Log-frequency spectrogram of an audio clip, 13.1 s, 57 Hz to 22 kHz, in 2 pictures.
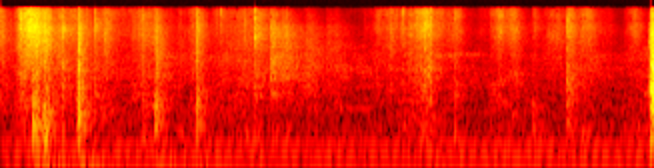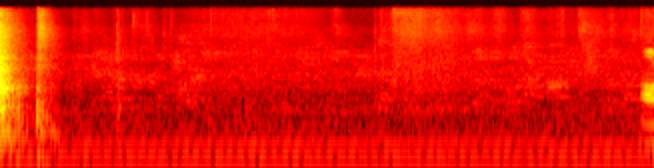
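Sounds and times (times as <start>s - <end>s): boxes thumping on table: 0.1s - 2.7s.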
